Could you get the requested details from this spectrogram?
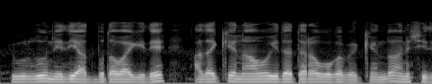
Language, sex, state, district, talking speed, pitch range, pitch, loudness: Kannada, male, Karnataka, Raichur, 140 wpm, 120-130 Hz, 125 Hz, -20 LUFS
